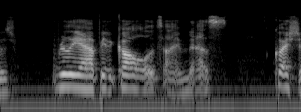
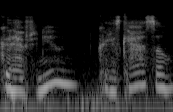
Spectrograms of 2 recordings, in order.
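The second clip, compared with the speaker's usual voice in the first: play-acted, perfectly polite, courteous phone voice; 2 semitones higher, 7 dB quieter than usual. Recalling answering the phone to customers in one's twenties, recreating perfect polite phone voice. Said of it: "I'd always answer the phone in my perfect polite voice".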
